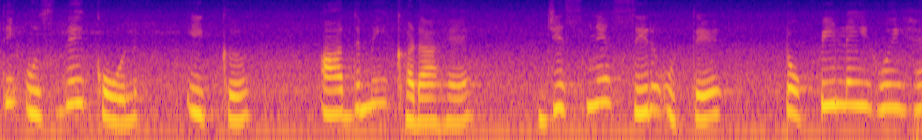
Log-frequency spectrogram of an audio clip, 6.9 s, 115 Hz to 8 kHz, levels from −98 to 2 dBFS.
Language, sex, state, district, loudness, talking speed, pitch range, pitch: Punjabi, female, Punjab, Kapurthala, -16 LUFS, 120 wpm, 230-325 Hz, 275 Hz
